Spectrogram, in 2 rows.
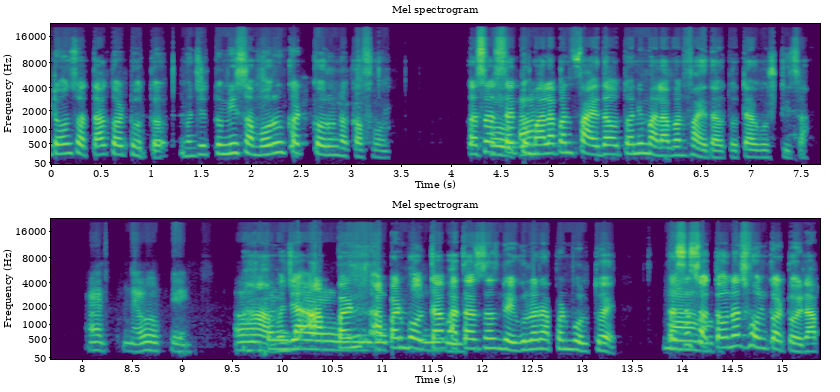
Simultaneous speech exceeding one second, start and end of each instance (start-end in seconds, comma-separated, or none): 9.7-11.8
